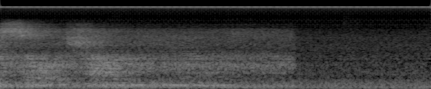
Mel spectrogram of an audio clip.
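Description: A middle-aged man speaks slowly and calmly into a microphone in a large echoing room.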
